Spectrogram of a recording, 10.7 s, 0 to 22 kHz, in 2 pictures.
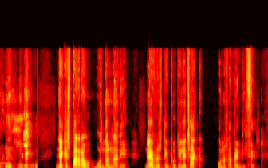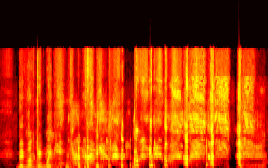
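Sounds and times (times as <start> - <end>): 
speech: 0.1 - 8.2
laughter: 6.3 - 10.7
harsh raspy coughing or throat-clearing with a wheezy edge: 6.4 - 10.7.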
